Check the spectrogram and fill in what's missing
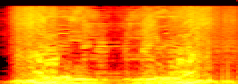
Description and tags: used for a quick character teleportation
teleport, open-close, teleportation, laser, portal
